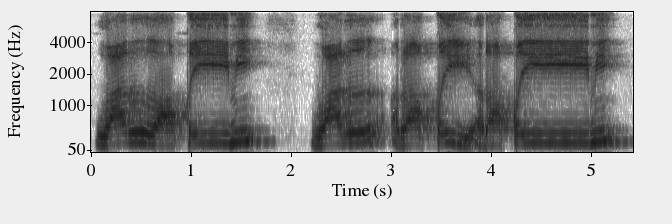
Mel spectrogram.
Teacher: یا مدہ ہے، ایک الف کی مقدار لمبا کریں گے · یہاں پر واؤ کو جب را سے ملائیں گے بیچ میں الف اور لام جو ہے اسکپ ہو جائے گا، چھوڑ دیں گے. آگے قاف حروف مستعلیہ میں سے پر پڑھا جائے گا. را کے اوپر زبر ہے، را پر پڑھا جائے گا.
